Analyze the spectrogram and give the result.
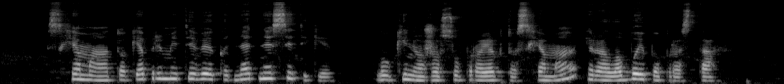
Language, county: Lithuanian, Utena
